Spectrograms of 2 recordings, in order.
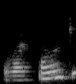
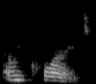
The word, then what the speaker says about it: record: Все зависит, значение слова зависит от ударения, куда вы его поставите. Если вы хотите сказать запись, то вы говорите record. Если вы хотите сказать записывать, то вы называете это слово с ударением на cord, record.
